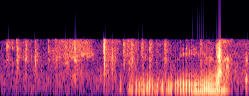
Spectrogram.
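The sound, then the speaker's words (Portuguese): Rapid, uneven clicking of keys on a computer keyboard, moderately quiet, with a low murmur of voices or background rumble rising briefly underneath midway through. “Digitando aqui, ó.”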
